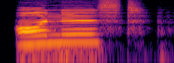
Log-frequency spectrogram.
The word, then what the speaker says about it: honest: Because for words where the letter H is silent, we have to use indefinite article an before those words. Words where H is silent, words that are starting with H and the H is silent. For example, hour, honest, honorable, honorary. In all these cases, we have to put indefinite article an before these words because the letter H is silent in these words.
